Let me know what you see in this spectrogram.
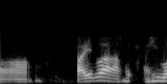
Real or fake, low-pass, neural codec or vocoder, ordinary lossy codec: real; 3.6 kHz; none; Opus, 32 kbps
